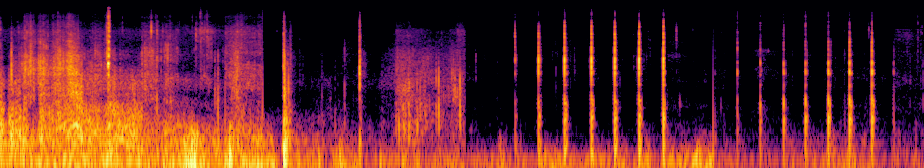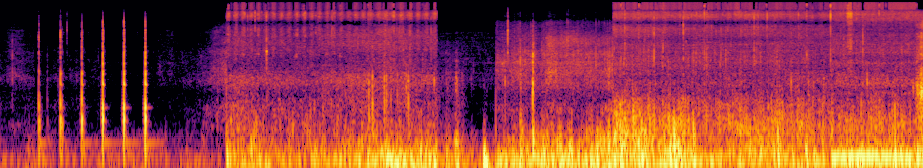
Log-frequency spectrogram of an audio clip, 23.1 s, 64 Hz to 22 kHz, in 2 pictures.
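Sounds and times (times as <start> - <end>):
steady hiss: 19.2 - 23.0.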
